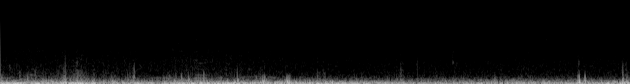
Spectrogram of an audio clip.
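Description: Muffled low rumble of water moving past a submerged camera housing, with many small clicks and knocks scattered through it.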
